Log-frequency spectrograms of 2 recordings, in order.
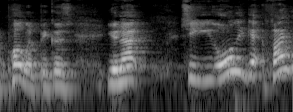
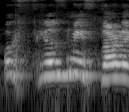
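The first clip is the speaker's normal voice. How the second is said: lightly voiced eager salesperson, higher pitch; higher-pitched mock sales approach; pushy cosmetics seller; 6 semitones higher than usual. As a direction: imitate a seller catching a passerby. Mimics pushy makeup seller stopping him.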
